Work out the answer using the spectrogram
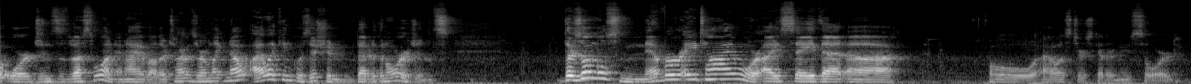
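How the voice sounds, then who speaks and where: A man giving casual, rambling, opinionated gameplay commentary with some swearing. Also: medium pitch. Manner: opinionated, profane. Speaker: gameplay host. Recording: echoey room, faint noise.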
